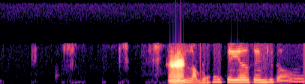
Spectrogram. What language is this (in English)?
Odia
